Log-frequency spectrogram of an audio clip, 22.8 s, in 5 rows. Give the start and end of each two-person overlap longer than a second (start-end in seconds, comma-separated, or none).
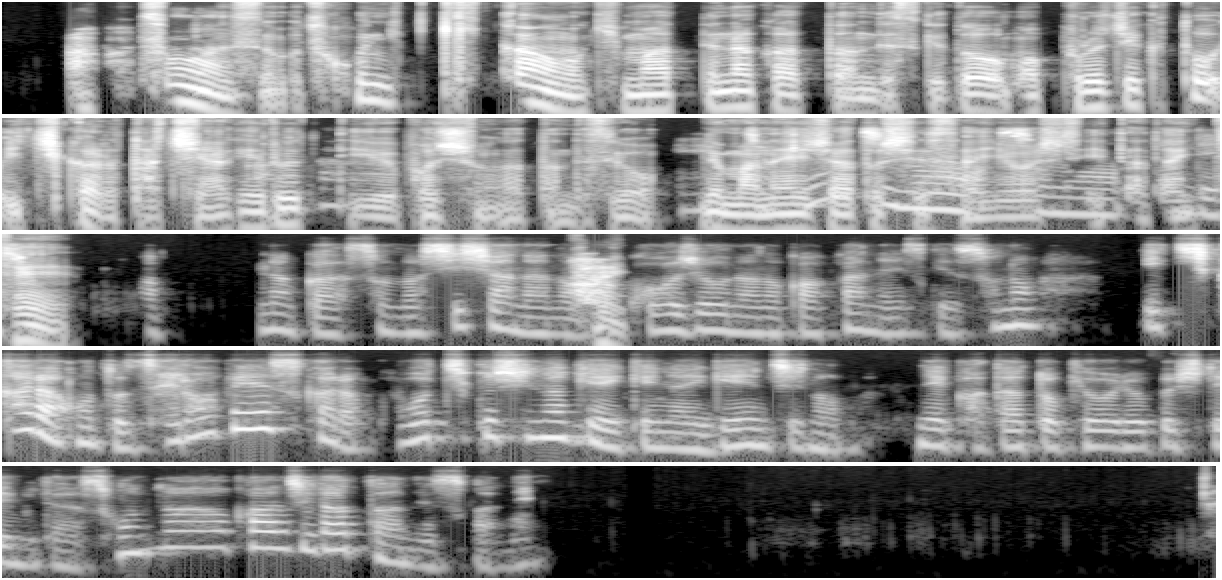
7.2-9.3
